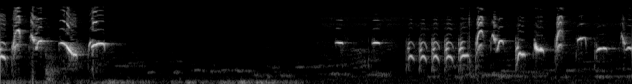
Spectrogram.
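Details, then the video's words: Energetic greater green leafbird song meant to spur other birds into singing, rich in varied fill phrases: slurred whistles, a quiet pause with faint low rumbling, then rapid repeated chips building into loud falling whistled notes. "PANCINGAN CUCAK IJO Macet Bunyi / Masteran Cucak Ijo full isian"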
